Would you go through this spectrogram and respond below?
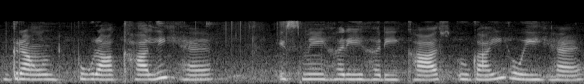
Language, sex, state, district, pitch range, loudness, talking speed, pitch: Hindi, female, Punjab, Fazilka, 220-240 Hz, -16 LUFS, 115 wpm, 230 Hz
